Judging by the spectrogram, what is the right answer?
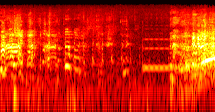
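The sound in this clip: An outgoing phone call rings while waiting for pickup, a single short electronic ring tone that comes after chuckling and talking voices, with voices resuming as it ends.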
